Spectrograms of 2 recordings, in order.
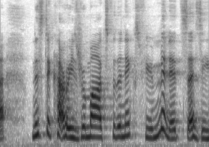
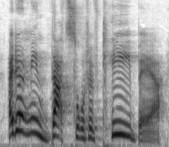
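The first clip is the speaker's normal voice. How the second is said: higher, louder irritated growl; 4 semitones higher, 7 dB louder, slower than usual. A narrator's reading. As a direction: growl through a fixed smile. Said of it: "he growled".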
